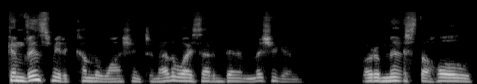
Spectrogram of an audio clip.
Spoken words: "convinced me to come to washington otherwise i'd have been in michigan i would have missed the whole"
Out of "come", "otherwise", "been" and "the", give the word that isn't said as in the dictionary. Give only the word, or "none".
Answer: none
